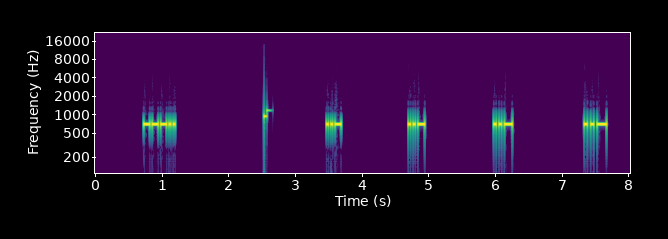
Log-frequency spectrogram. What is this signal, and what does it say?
Morse code, heard as a keyed tone, about 34 wpm, spaced as for 8 wpm, 700 Hz. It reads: 8 UUUU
